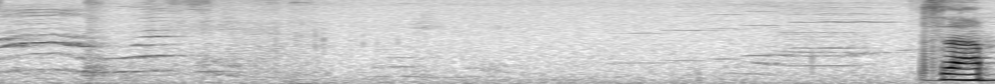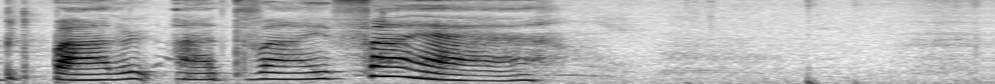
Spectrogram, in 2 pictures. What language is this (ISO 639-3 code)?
rus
